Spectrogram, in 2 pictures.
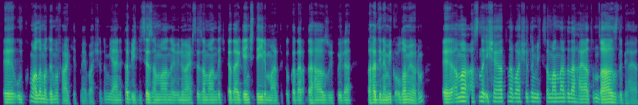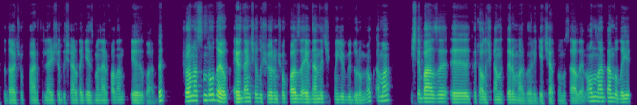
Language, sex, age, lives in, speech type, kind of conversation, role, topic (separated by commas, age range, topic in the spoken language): Turkish, male, 30-34, Greece, conversation, advice, user, Tutarlı bir yatma zamanı alışkanlığı oluşturmak için nereden başlamalıyım?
